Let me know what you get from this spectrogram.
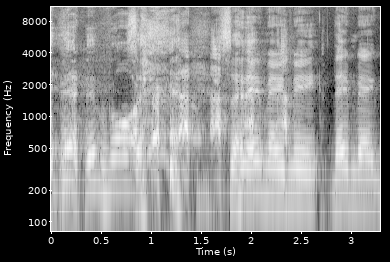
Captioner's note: laughing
